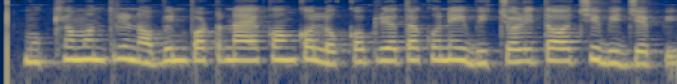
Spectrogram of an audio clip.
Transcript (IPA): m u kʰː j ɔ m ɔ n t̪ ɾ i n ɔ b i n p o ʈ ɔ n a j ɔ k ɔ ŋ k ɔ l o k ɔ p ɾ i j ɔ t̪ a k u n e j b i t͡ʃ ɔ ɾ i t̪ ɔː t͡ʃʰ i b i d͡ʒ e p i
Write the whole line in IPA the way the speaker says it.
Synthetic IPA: m u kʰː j ɔ m ɔ n t̪ ɾ i n ɔ b i n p ɔ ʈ ɔ n a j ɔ k ɔ ŋ k ɔ l o k ɔ p ɾ i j ɔ t̪ a k u n e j b i t͡ʃ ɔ ɭ i t̪ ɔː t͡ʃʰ i b i d͡ʒ e p i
